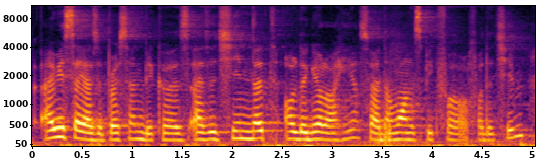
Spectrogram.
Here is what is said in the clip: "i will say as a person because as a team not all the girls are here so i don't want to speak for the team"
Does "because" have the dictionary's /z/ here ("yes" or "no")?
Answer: yes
